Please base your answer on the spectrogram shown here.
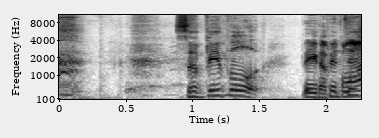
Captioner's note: crew laughing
